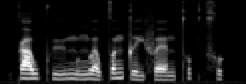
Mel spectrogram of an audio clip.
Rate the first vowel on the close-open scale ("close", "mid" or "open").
open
